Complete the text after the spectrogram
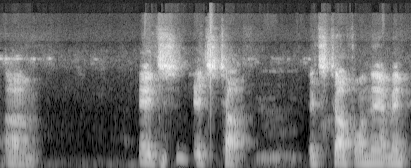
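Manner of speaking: emotional, choked up, voice catching, fighting back feeling. Speaking about how tough it is on caregivers: getting choked up. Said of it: "I'm getting choked up".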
